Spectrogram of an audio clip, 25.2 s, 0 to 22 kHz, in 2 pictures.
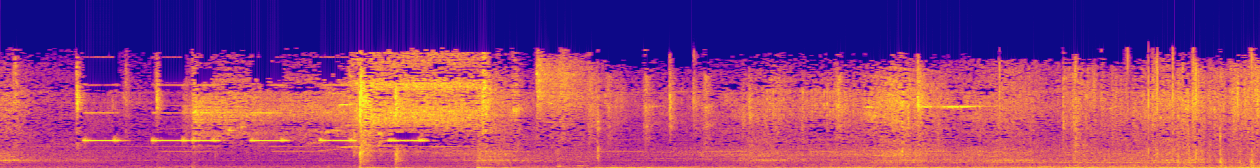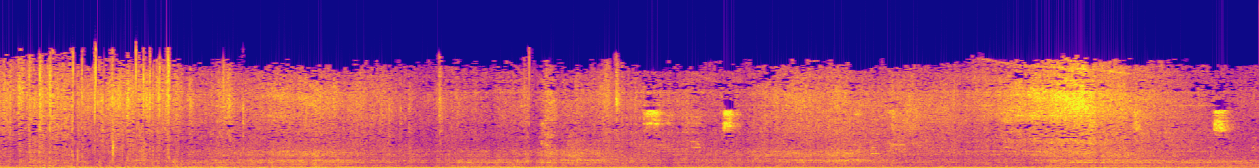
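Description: Solaris Trollino II 15 AC trolleybus heard from the driver's cab: a run of short high beeps and a clunk, then it pulls away. The rumble of the electric drive and road noise builds over several seconds and then holds steady.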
